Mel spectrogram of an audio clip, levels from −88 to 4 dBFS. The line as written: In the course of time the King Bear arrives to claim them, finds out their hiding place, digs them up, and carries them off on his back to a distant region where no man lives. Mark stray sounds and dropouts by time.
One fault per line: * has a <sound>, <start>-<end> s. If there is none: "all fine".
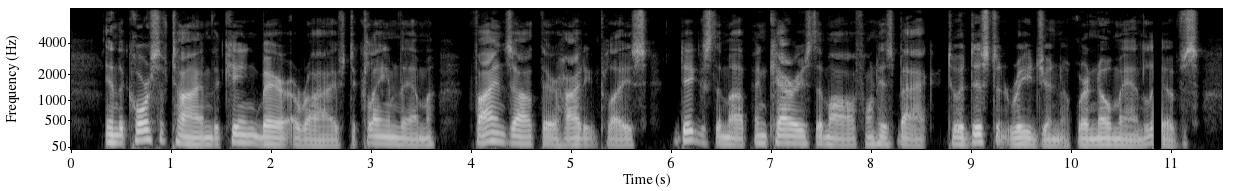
* has a dropout, 10.8-10.9 s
